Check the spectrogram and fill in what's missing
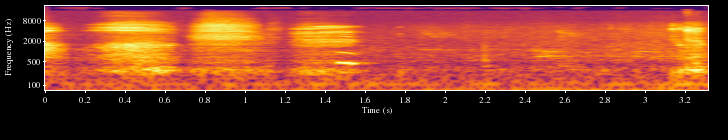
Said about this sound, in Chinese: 是的，他现在这是很熟呢，都有点打呼噜的迹象了。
